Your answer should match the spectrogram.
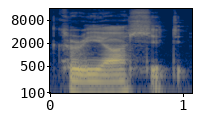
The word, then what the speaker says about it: curiosity: Curiosity. It sounds like you're saying city after Kyria. It's like Kyria City. But that's not how to spell city, but you pronounce it as city.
